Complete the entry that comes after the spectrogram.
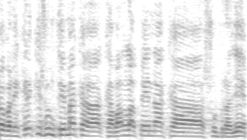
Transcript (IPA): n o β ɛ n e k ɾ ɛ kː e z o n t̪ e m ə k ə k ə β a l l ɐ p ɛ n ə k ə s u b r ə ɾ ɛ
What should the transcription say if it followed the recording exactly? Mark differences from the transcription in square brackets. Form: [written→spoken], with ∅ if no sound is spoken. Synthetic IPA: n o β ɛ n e k ɾ ɛ kː e z [o→u] n t̪ e m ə k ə k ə β a l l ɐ p ɛ n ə k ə s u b r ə [ɾ→ʎ] ɛ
